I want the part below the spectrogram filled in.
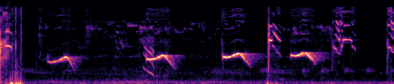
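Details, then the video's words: A talking ring-necked parakeet gives a clear whistled note that rises then falls, repeated about once a second, with sharp clicks and higher squeaks in between. "Parrot Talking video | Parrot Natural sound | Ringneck Talking"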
